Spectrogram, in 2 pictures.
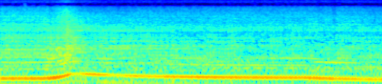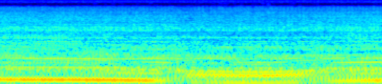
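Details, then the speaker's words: Warm van engine: steady raised idle with even hum, no knocks or misses; owner links high idle to an unresolved evap problem after an intermittent evap sensor code, gas cap checked good and no vacuum leaks found. "See, it still sounds good. It just has a higher idle until I get the evap situation taken care of."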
